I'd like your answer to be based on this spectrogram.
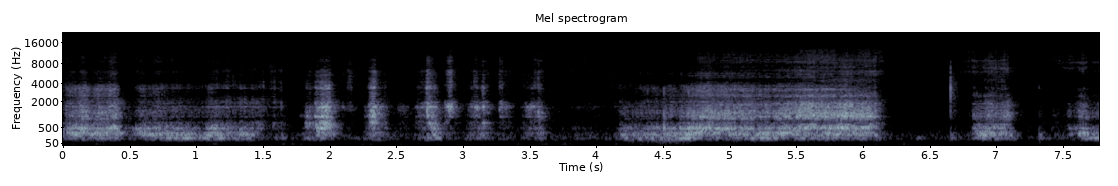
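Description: A wooden stylus scrapes the black wax coating of a flat, wax-coated scratch art sheet, tracing along a spiral and curves. Short, dry rasping strokes come in uneven bursts, then a long steady scratch runs for about two seconds before a few quieter strokes close the clip. The scratching is soft and papery, centered in the low-mid to mid range.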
